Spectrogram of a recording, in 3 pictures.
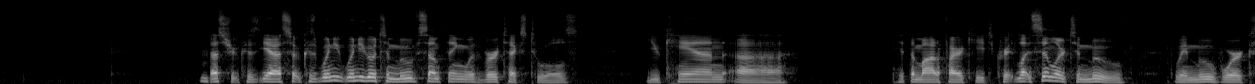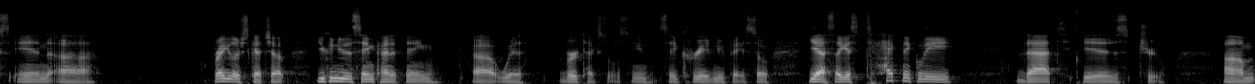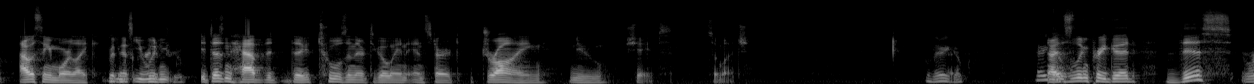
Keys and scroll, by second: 24.2 u, 36.5 u.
